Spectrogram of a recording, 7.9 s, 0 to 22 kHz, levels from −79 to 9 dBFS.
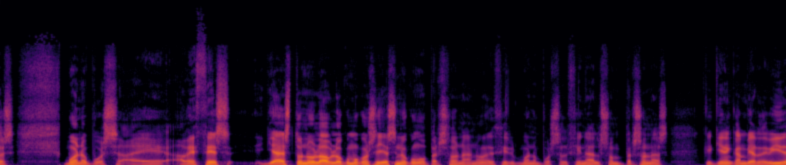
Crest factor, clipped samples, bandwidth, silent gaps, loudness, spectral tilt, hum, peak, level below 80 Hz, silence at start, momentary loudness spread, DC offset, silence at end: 20 dB; under 0.1%; 18 kHz; none; -26 LUFS; -5 dB/octave; none; -6 dBFS; -58 dBFS; 0 s; 14 LU; under 0.1%; 0 s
